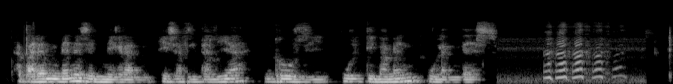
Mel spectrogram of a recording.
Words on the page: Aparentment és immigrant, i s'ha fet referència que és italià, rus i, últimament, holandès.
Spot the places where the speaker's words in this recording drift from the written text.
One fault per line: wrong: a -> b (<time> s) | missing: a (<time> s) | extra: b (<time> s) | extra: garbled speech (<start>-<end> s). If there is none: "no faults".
missing: fet referència que (1.8 s)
